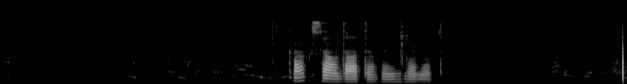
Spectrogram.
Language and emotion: Russian, neutral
